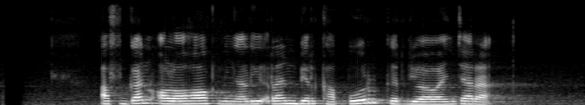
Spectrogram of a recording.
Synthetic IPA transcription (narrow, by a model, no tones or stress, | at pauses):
ʔafɡanɔlɔɦɔk̚niŋaliranbirkapurkɨrd͡ʒiwawaɲt͡ʃaɾa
